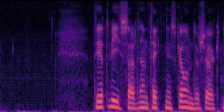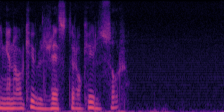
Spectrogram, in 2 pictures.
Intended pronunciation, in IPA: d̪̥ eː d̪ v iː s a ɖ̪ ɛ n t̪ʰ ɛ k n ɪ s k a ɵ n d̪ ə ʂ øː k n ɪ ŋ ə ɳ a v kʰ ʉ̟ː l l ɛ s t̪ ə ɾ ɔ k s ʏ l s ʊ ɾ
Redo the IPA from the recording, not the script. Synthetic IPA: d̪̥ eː t̪ v iː s a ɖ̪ ɛ n t̪ʰ ɛ k n ɪ s k a ɵ n d̪ ə ʂ øː k n ɪ ŋ ə n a v kʰ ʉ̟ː l ɾ ɛ s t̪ ə ɾ ɔ k h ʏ l s ʊ ɾ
